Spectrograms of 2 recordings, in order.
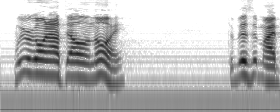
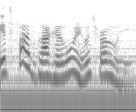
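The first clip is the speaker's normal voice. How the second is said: much softer, half-asleep wife; sleepy wife; 20 dB quieter, faster than usual. Retold or imitated. Wife asking her wired husband what's wrong, much softer. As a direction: mumble it like she's just woken up. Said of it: "my wife's like".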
